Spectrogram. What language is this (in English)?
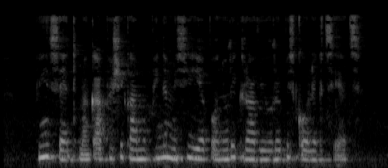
Georgian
